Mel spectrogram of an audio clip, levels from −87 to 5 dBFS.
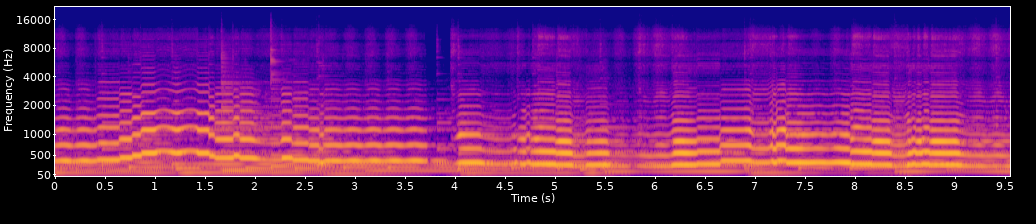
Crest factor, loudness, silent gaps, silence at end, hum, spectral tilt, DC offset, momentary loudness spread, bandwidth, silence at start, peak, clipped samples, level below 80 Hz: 12 dB; -15 LUFS; none; 0 s; none; -7.5 dB/octave; under 0.1%; 8 LU; 12.5 kHz; 0 s; -2 dBFS; under 0.1%; -50 dBFS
